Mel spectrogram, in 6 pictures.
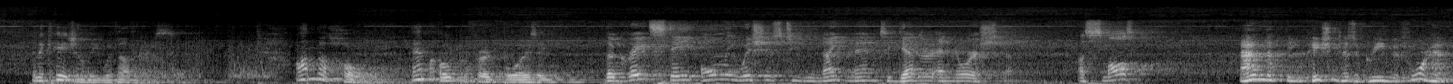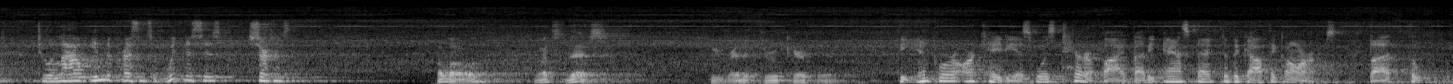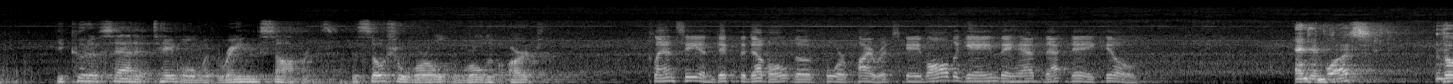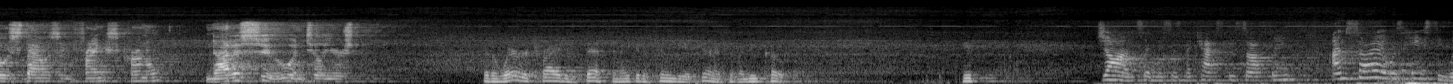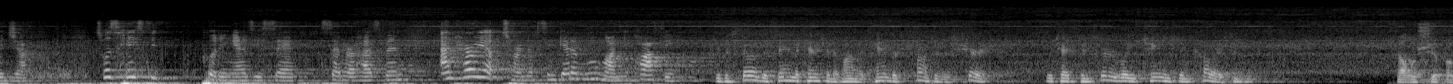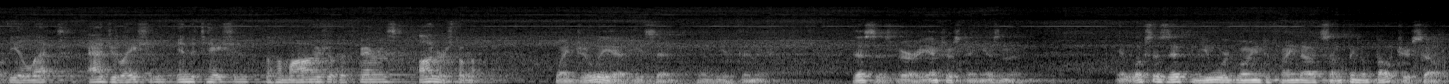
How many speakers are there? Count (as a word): ten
